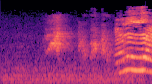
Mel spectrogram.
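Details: Male African grey parrot kept as a pet at home, imitating sneezes, laughter, burping and nose blowing; two short breathy bursts lead into a louder, harmonic, nasal squawking note that swells toward the close.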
